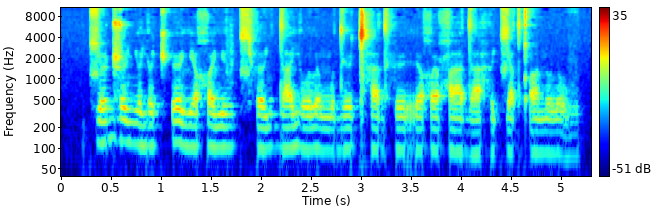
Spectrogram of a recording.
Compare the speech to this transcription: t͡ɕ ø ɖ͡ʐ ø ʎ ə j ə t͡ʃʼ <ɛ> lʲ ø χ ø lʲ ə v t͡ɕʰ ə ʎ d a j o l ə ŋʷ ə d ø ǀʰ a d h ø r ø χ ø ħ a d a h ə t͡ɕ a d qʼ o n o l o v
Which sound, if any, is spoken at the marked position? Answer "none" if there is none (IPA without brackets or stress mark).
ø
